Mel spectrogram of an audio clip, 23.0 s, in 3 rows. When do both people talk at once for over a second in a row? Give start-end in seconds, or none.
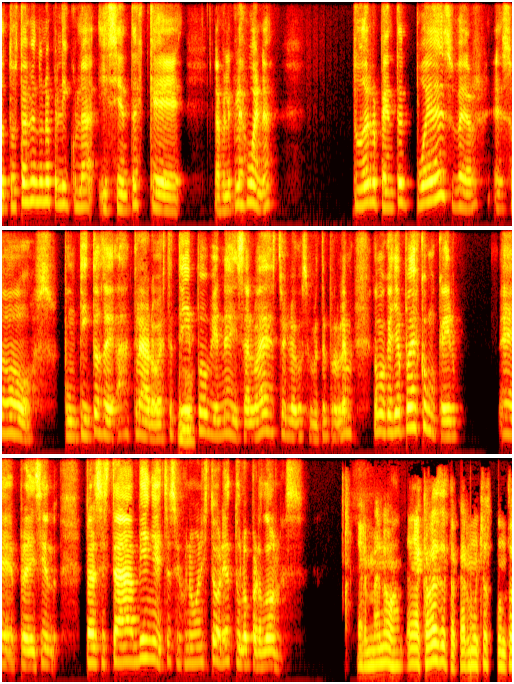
none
